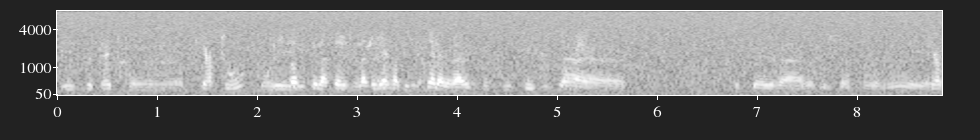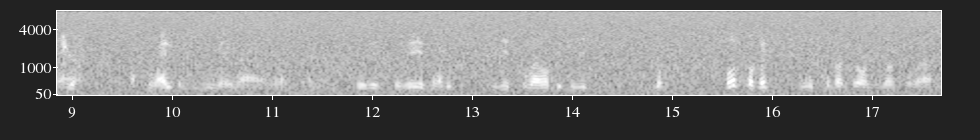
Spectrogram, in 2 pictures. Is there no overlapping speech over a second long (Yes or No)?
No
